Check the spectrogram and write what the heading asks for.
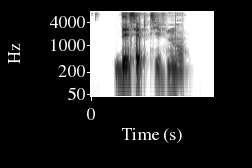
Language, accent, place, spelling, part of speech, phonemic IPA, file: French, France, Lyon, déceptivement, adverb, /de.sɛp.tiv.mɑ̃/, LL-Q150 (fra)-déceptivement.wav
- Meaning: deceptively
